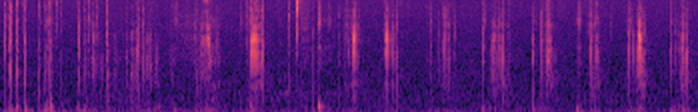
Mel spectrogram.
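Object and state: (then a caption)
Bar of soap scratched with nails. Long acrylic nails quickly scratch and tap a solid, textured pink soap bar resting on a table. The result is a quiet, continuous run of bright, crackly scratches broken by short, sharp taps that stop almost instantly, with little low end.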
